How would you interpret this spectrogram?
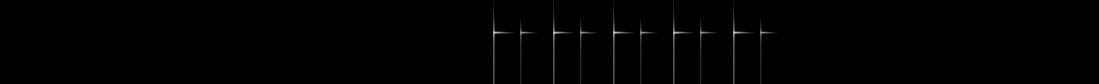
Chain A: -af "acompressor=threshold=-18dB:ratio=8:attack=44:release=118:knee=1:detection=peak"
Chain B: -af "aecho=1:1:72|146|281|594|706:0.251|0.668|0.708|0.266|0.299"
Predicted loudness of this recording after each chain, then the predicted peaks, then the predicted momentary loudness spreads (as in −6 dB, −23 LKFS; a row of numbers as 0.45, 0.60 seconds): −22.5, −19.5 LKFS; −6.0, −6.0 dBFS; 11, 9 LU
